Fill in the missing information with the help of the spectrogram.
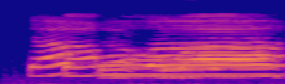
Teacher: अमरा, इसमें रा मोटी पढ़ी जाएगी। तक़वा, क़ाफ पर क़लक़ला होगा और उसके बाद वाव है तो वाव के मखरज का ख्याल रखिए, दांतों का इस्तेमाल नहीं करना।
